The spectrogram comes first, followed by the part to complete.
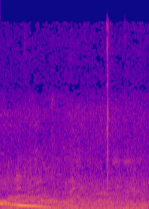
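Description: A person's long drawn-out vocal call that slides steadily down in pitch over about the first second, over low background noise.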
